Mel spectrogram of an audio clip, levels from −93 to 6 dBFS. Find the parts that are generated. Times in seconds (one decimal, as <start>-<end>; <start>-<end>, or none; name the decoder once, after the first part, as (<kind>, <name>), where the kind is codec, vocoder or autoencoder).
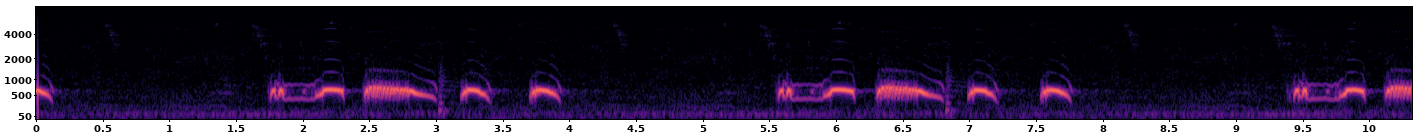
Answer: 2.7-3.6 (vocoder, BigVGAN v2); 6.2-6.7; 9.4-9.9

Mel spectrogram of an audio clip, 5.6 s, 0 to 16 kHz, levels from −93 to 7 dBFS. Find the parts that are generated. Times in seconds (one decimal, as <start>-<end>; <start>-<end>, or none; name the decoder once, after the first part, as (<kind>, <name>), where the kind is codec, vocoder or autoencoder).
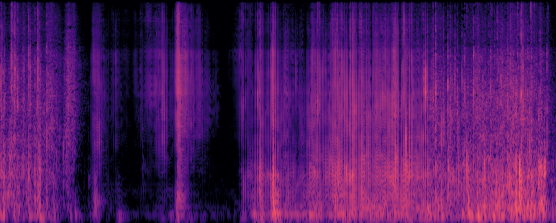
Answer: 0.9-4.3 (vocoder, BigVGAN v2)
